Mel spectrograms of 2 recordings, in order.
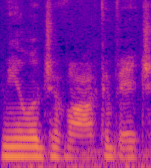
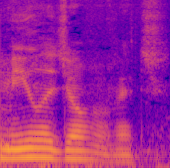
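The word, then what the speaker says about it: Milla Jovovich: a rule to never watch a movie with mila javakovic in it again because you get mean when she's on screen mila jovovich i said it right yeah mila jacobs jonathan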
